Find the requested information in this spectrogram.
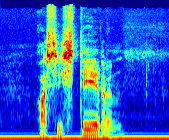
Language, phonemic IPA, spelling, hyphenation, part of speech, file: Dutch, /ɑsiˈsteːrə(n)/, assisteren, as‧sis‧te‧ren, verb, Nl-assisteren.ogg
- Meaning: 1. to assist, act as assistant to 2. to lend assistance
